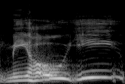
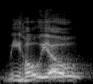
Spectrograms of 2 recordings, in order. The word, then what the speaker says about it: miHoYo: or whatever the company he called me Miho ye mihoyo you got it you got it they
